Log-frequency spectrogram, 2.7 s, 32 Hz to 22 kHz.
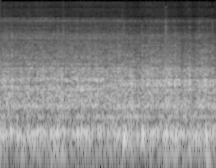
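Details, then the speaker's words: Stone grinder milling home-grown dent corn into grits on a final finer pass: low steady gritty rumble, no squeal, knock or labouring; grinder should run only 10 minutes at a time or the stones heat and the corn clumps. "You can only run my grinder for 10 minutes at a time because the stones will heat up and it will cause your grain or your corn or whatever you're grinding to start getting hot and clump."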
